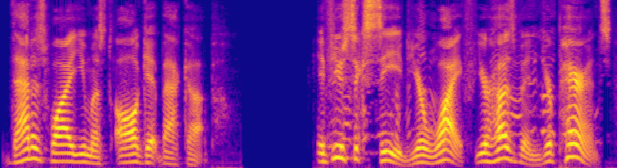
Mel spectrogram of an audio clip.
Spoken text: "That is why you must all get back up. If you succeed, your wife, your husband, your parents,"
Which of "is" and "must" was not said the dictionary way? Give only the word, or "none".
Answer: none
